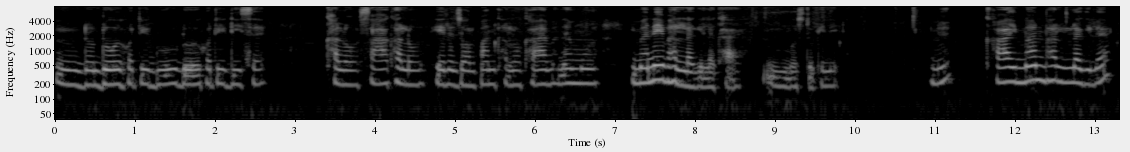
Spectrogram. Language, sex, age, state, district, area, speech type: Assamese, female, 45-60, Assam, Majuli, urban, spontaneous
